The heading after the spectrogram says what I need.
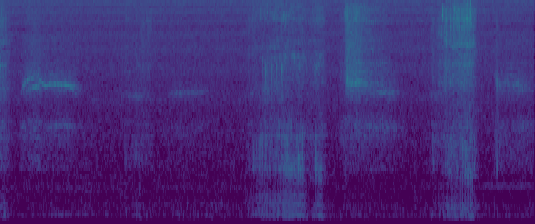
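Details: Snoring during sleep in a hotel room: rough, noisy breathing rising in a couple of louder snore bursts over steady room noise.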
